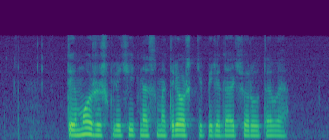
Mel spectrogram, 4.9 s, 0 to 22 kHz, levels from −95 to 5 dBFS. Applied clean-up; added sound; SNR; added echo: none; none; none; none.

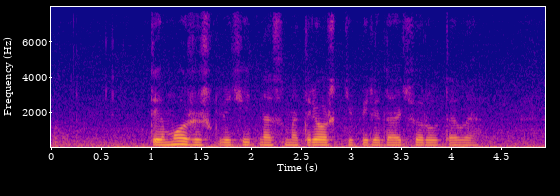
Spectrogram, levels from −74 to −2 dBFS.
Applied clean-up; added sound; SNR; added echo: none; Train; 9 dB; none.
